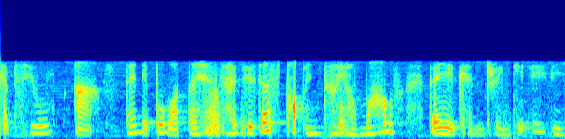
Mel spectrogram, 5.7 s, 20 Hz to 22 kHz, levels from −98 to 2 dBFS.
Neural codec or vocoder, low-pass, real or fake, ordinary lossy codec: none; 3.6 kHz; real; none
